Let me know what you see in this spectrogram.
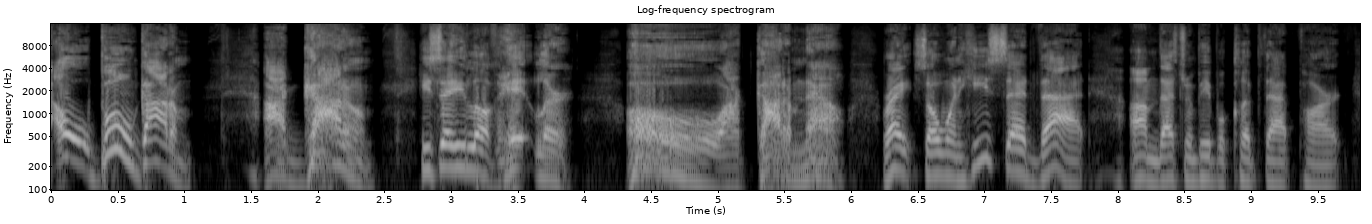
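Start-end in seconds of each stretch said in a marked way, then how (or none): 0.0-6.0 mock gloating. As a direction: sneer it like a smug online critic who caught him. Mocking people who clipped [name].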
